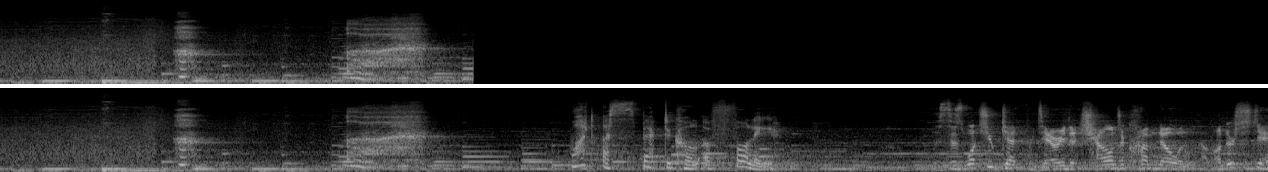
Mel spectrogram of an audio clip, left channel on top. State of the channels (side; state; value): left; drops out; at 4.8 s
